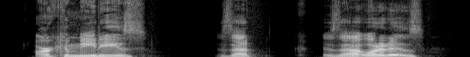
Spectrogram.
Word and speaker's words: Archimedes: A as in far. K as in kind. Arc. High. K as in kind. Archi. Wait. E as in fleece. D as in die. Kit. Okay. Archimedes.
